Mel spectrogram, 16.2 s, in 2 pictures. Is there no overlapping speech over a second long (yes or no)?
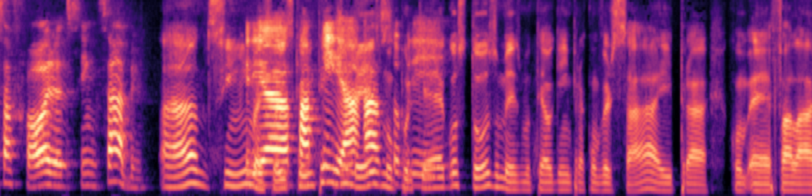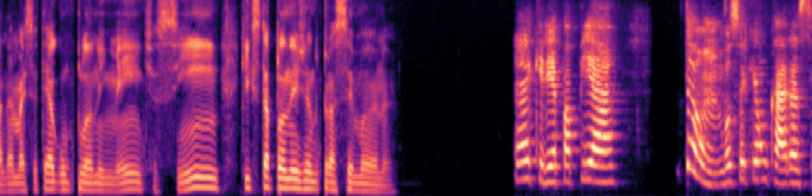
no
